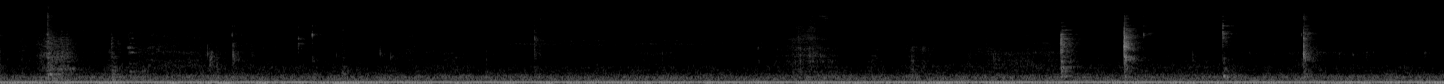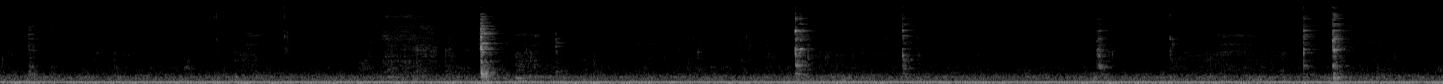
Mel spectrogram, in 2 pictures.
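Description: Spoon and fork clinking and scraping against ceramic bowls while eating, in scattered sharp taps, a few louder than the rest, over a steady low hum.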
